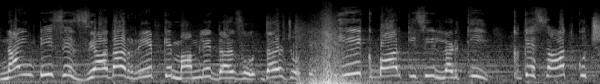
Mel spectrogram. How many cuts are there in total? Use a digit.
1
